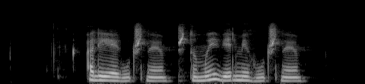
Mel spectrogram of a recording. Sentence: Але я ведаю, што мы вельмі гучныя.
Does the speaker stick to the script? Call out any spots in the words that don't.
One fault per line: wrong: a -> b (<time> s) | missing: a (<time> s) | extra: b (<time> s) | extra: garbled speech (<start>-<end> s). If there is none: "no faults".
wrong: ведаю -> гучныя (1.3 s)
